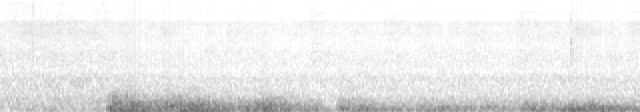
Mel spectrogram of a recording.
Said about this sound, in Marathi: आज गडगडते, काय खरं नाही.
